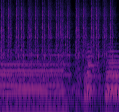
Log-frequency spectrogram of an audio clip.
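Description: Typewriter-style typing sound effect: a rapid, even run of key clacks, about ten a second, as an on-screen caption is typed out. It plays over a sustained music chord.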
